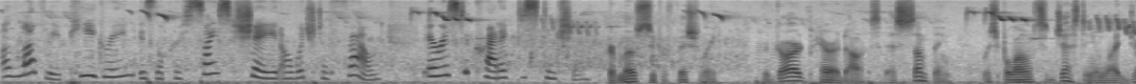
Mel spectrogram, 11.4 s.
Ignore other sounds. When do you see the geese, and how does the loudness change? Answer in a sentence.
The geese can't be heard in this clip.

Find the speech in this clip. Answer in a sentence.
The speech can be heard from 0.0 to 11.3 s.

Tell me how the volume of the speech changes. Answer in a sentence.
The loudness of the speech stays about the same.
